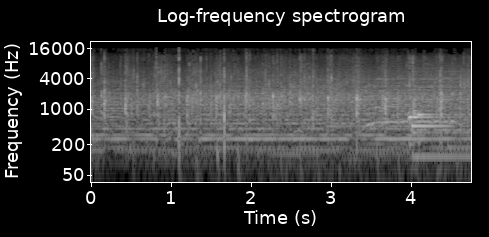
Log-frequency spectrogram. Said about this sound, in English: But you don't need to clap. If you have to clap, clap for the Lord.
